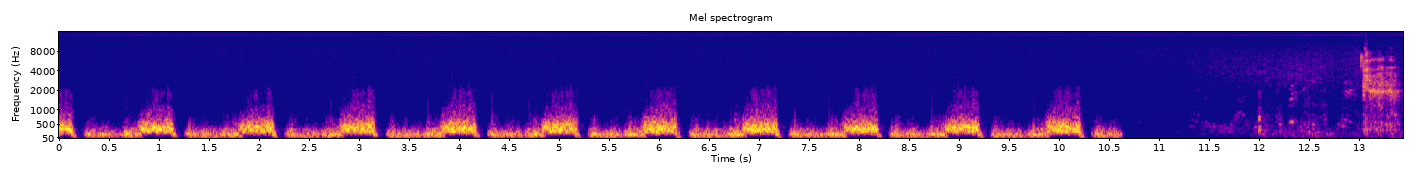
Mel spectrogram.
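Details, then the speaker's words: Double mitral lesion with dominant mitral incompetence and a calcified mitral valve: regular cycles near 60 per minute, a weak first sound, no opening snap, and a harsh pansystolic murmur plus a mid-diastolic murmur. "بعد كده نسمع حالة تانية دبل ماترال ليجن فيها dominant mitral incompetence وكالسيفيكيشن of the mitral valve، فالفيرست ساوند ضعيف ومفيش opening snap وبس مسموع pansystolic murmur وميد diastolic murmur."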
